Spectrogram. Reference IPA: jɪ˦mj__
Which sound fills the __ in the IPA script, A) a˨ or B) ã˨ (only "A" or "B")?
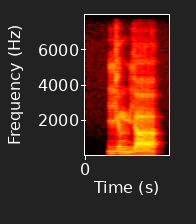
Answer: A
